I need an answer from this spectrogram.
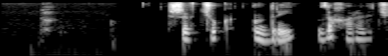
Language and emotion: Russian, neutral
